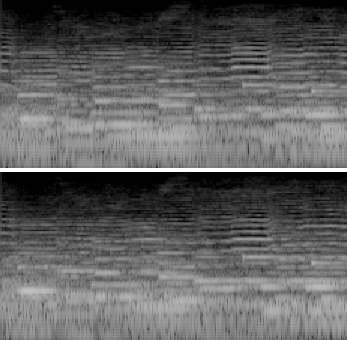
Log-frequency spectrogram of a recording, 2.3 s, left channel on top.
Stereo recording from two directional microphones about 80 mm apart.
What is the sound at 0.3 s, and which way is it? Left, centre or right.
Music, left.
